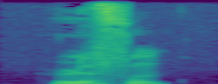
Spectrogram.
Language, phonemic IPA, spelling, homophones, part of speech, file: French, /fɔ̃/, fond, font, noun / verb, Fr-fond.ogg
- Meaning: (noun) 1. back 2. bottom 3. fund; funding 4. foundation 5. content 6. essence 7. background 8. base 9. foundation stop on a pipe organ; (verb) third-person singular present indicative of fondre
